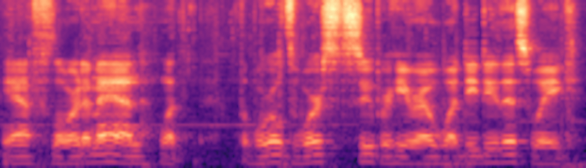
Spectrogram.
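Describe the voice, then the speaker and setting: A man's voice: low voice, flat delivery, normal speed, faint music behind. A man in his thirties streaming a video game, chatting casually and joking with his viewers. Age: 30s. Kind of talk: casual live-stream chat.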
